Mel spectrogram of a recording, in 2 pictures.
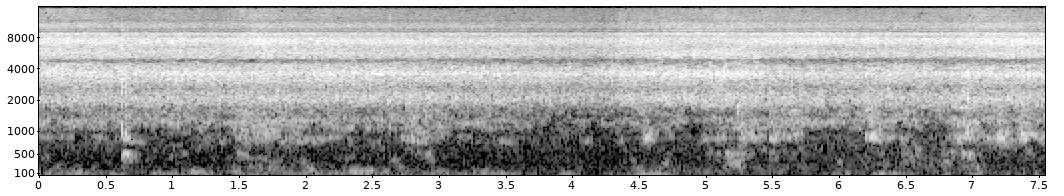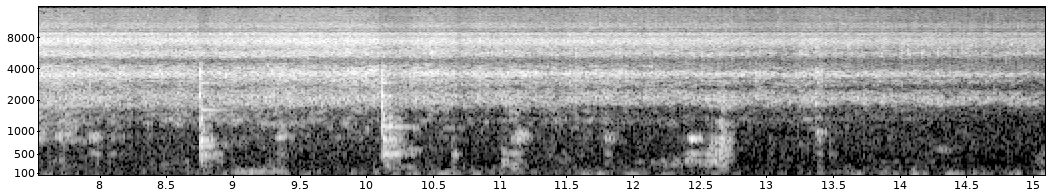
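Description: Tomato sauce sautés in a hot pan while being stirred, giving a steady, close, continuous sizzle and hiss with occasional scraping stirs throughout.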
